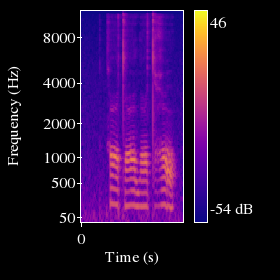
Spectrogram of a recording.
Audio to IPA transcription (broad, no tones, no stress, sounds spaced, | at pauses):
k ɑ tˤ æ w ɑ tˤ ʁ ɒ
